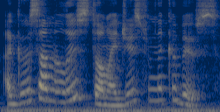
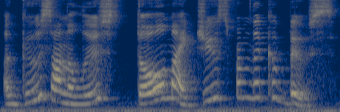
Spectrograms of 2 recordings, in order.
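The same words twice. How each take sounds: First: The sentence is said at a faster speed. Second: The sentence is said at a normal speed. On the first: "A little faster" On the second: "One more time"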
